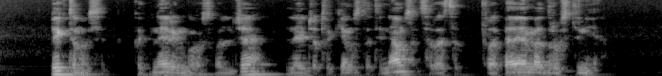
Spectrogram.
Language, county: Lithuanian, Vilnius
